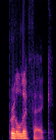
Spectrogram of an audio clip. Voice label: "prolific", American

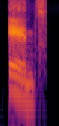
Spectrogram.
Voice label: "nth", Indian

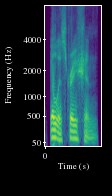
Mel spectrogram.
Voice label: "illustration", American

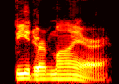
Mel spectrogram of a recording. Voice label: "Biedermeier", American

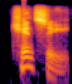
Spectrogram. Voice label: "chintzy", American

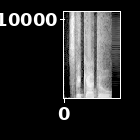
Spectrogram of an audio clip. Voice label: "spiccato", Indian

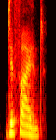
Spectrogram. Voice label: "defiant", Indian

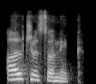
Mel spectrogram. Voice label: "ultrasonic", Indian

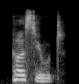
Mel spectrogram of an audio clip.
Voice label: "hirsute", Indian

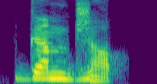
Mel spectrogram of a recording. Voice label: "gumdrop", Indian

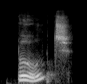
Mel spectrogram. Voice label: "pooch", Indian; Dictionary

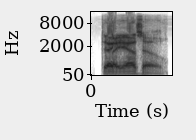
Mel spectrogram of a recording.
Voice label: "diazo", American

